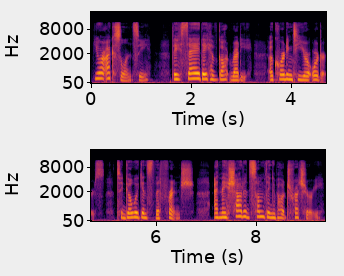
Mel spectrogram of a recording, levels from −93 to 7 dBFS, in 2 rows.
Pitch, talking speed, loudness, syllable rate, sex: 240 Hz, 145 wpm, -19 LUFS, 4.7 syllables/s, female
